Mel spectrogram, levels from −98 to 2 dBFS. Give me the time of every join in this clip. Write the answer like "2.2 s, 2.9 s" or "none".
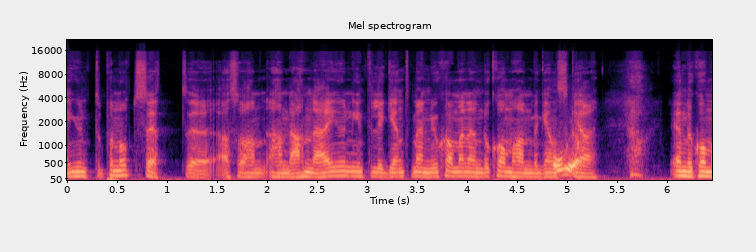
none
